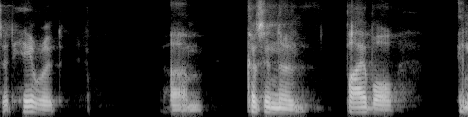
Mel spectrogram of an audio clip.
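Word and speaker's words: חרות: And the rabbis say you shouldn't pronounce that word harut, you should pronounce it herut, because in the Bible, in the Torah, there are no vowel markings.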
